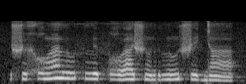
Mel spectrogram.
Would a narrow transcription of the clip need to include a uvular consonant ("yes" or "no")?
yes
